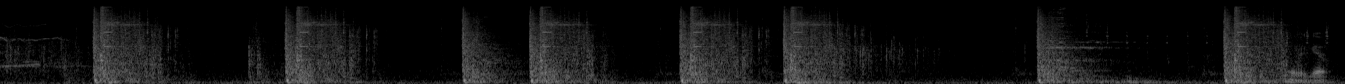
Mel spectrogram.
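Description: Gunshots fire loudly one after another, each followed by a short echo.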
